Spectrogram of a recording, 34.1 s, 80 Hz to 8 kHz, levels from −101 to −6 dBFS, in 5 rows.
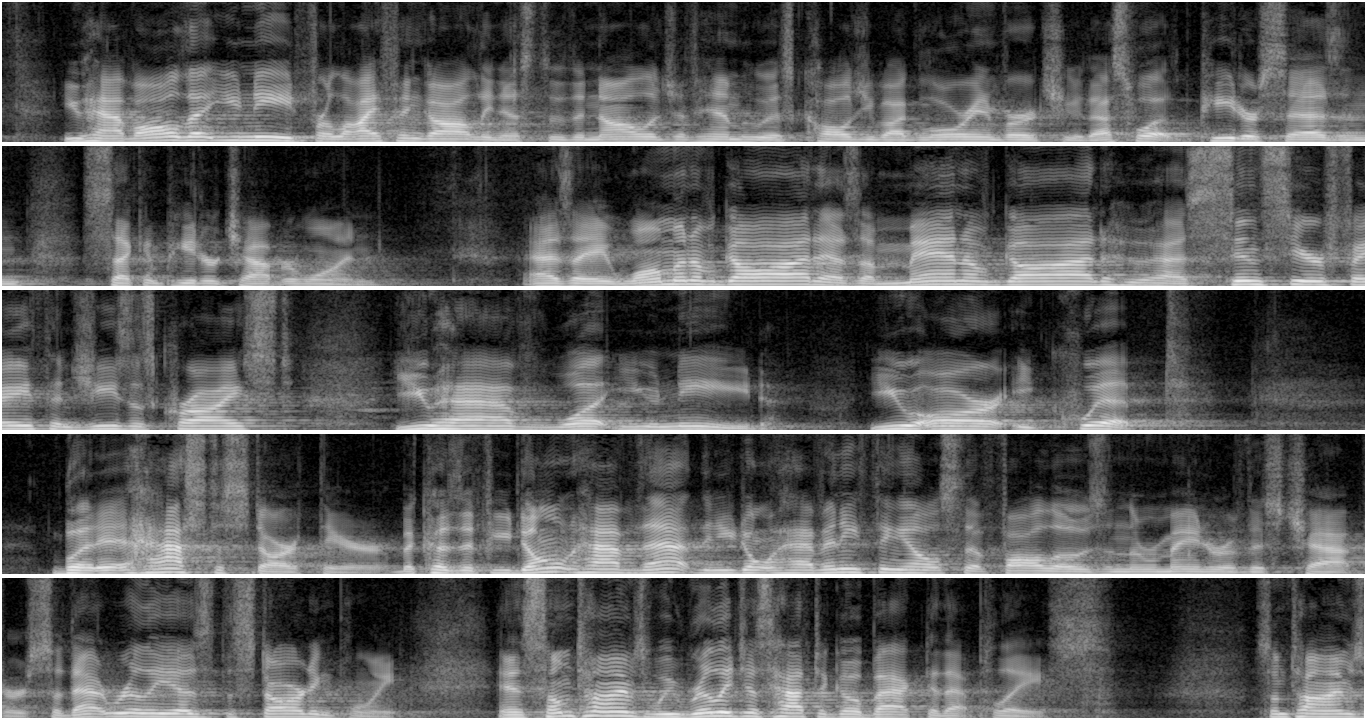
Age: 30-49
